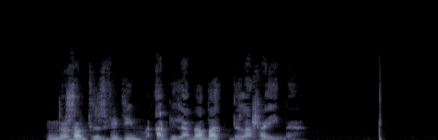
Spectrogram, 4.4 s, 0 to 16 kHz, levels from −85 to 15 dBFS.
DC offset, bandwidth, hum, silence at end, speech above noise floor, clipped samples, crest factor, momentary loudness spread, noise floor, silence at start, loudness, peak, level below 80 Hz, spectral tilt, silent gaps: under 0.1%; 9.8 kHz; none; 1.35 s; 49 dB; under 0.1%; 24 dB; 23 LU; -79 dBFS; 0.45 s; -31 LUFS; -10 dBFS; -62 dBFS; -6 dB/octave; none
